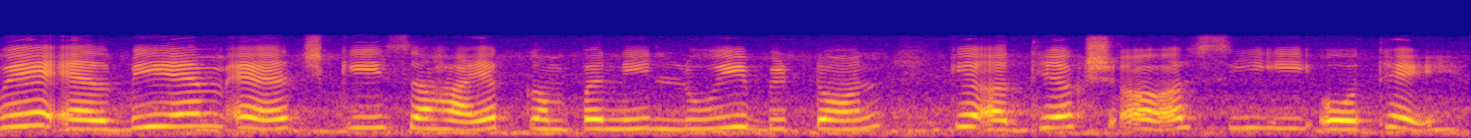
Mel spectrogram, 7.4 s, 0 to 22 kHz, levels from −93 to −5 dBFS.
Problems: none marked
